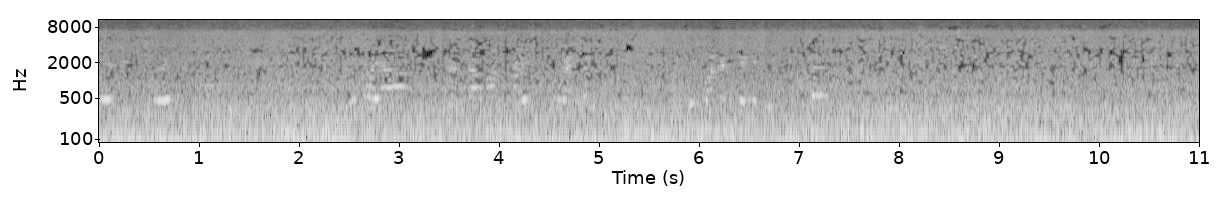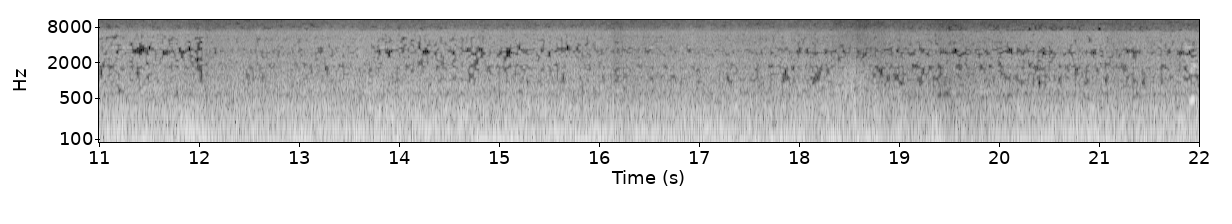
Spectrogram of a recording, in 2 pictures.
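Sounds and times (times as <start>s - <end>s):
rushing water: 0.0s - 22.0s
storm wind rushing: 17.4s - 21.6s.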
